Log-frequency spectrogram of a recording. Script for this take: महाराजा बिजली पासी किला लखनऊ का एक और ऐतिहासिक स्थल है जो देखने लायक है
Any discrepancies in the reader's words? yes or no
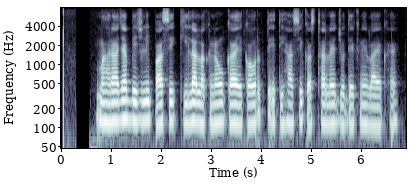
no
